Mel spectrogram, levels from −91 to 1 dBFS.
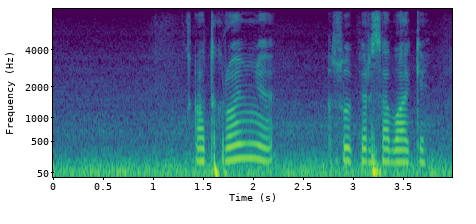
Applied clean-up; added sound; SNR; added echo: none; none; none; none.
